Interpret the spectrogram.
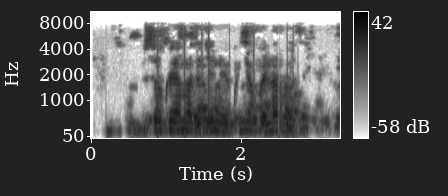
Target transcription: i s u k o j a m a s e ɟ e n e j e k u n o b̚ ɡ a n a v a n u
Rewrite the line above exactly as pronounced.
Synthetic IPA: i s o k o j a m a z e ɟ e n e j e k u ɲ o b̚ ɡ a n a β a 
